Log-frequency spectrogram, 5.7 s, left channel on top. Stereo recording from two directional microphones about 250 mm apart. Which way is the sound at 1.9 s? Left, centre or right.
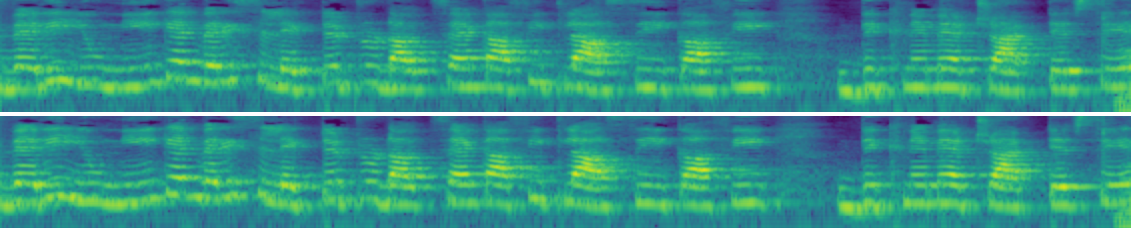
Centre.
